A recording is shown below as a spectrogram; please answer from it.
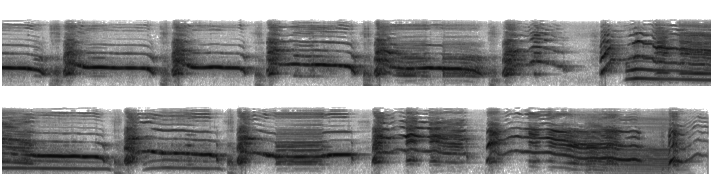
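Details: Three-year-old female Miniature Schnauzer howling along with a person: repeated long, quavering howls, some sliding down in pitch, others holding steady, with brief yips between them, and a rougher, more strained howl near the end.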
